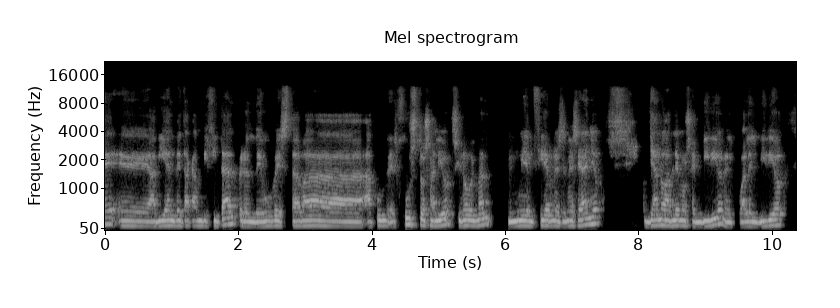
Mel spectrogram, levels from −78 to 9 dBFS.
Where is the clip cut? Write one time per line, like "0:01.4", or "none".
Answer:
0:06.1
0:08.1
